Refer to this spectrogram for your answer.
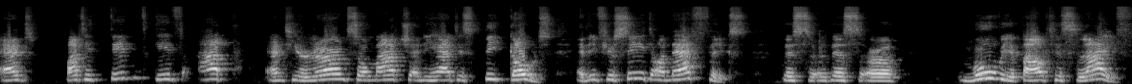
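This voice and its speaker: In a strong German accent, a high-pitched man speaks at a very slow pace with ordinary pitch variation, on a very clean recording with a silent background. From Germany. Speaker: historian and author. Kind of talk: interview. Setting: livestream video interview. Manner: halting, with repetitions.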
